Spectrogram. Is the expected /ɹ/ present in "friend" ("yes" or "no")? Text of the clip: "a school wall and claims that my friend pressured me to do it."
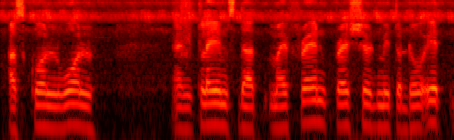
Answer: yes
